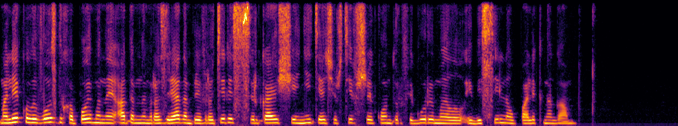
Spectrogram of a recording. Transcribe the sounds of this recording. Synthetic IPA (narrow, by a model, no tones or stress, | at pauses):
mɐlʲe̞kʊlˠɨvo̞zd̪ʊxəpo̞jmənːɨjəʔat̪əmnɨmɾɐzɾʲad̪əmpɾʲɪvɾɐtʲilʲɪsʲfsvʲɪrkajʉɕːɪjənʲetʲɪɐt͡ɕɪrtʲifʂɨjəko̞nt̪ʊrfʲɪɡuɾɨmɛlˠəʔibʲɪsʲːilʲnəʊpalʲɪknɐɡa̰m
